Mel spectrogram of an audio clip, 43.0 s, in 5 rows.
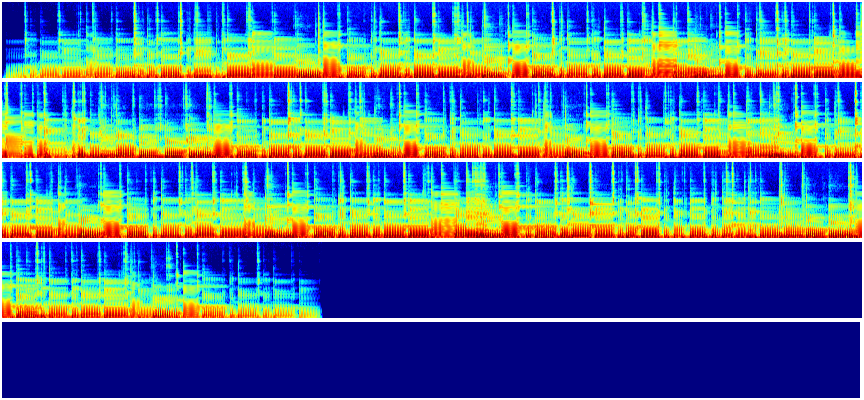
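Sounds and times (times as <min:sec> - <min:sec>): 
Fodera Monarch bass guitar through Radial J48 DI: 0:00.0 - 0:29.0.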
